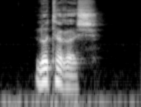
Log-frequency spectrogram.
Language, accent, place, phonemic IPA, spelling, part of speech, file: German, Germany, Berlin, /ˈlʊtəʁɪʃ/, lutherisch, adjective, De-lutherisch.ogg
- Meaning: Lutheran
